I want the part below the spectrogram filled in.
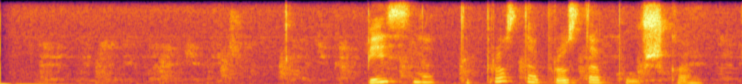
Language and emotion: Russian, neutral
